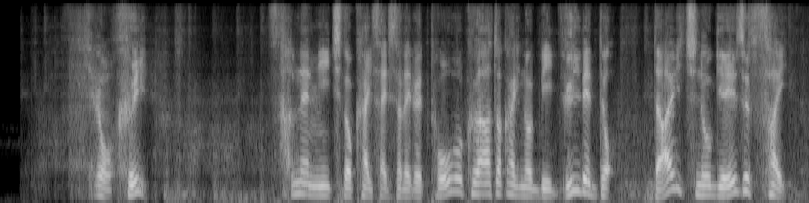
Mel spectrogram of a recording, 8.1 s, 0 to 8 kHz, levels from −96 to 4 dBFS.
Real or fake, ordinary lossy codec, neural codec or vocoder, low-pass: fake; none; codec, 16 kHz in and 24 kHz out, 0.6 kbps, FocalCodec, streaming, 4096 codes; 7.2 kHz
